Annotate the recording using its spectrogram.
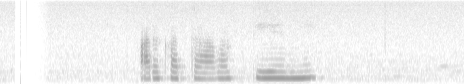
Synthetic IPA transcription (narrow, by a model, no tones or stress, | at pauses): a̰ɾəkat̪aːʋakt̪ijenːe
